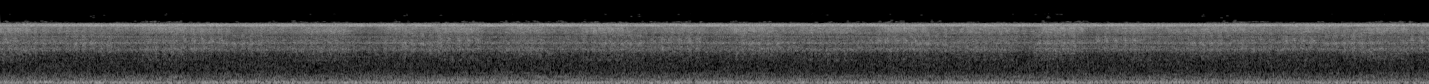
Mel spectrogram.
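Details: Summer-night cicada chorus at dusk in Georgia, USA, males calling to attract females. A constant shrill, hissing drone rises and falls slowly every few seconds, with nothing else standing out.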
